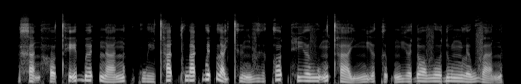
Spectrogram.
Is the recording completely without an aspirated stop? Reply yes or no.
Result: no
